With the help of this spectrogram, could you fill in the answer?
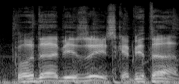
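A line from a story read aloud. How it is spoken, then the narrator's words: Growled. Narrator (Russian): прорычал он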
